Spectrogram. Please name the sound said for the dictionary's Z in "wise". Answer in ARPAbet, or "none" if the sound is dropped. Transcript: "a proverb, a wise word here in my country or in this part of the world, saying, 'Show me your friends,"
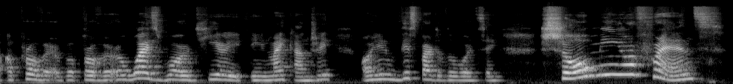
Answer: Z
